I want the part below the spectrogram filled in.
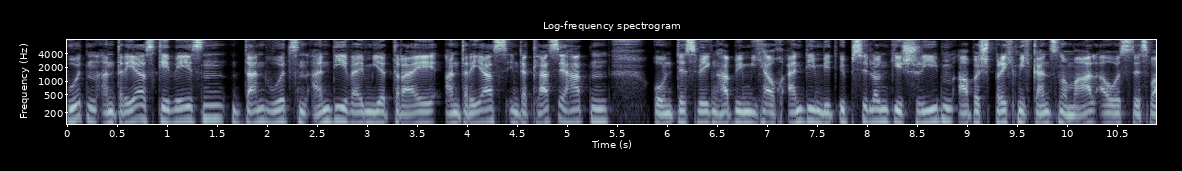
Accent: Garmisch-Partenkirchen, Bavaria, Germany; now in Sindelfingen, Germany; ich bin 1971 geboren. Jetzt könnt ihr alle selber ausrechnen, wie alt ich bin. Bin aus Garmisch-Partenkirchen gebürtig, wohne aber schon ewig lange jetzt in Baden-Württemberg, in Sindelfingen

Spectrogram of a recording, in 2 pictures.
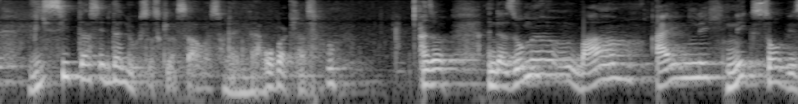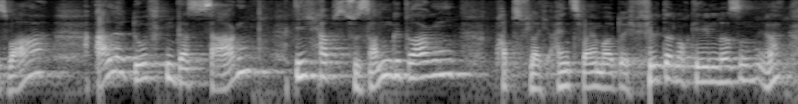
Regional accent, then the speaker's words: Rhineland-Palatinate, Germany; moved away; ich komme aus der Pfalz, bin dann nach Norden.

